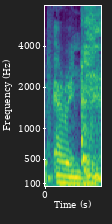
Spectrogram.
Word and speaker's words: R&B: Le R&B. – À savoir dans le contexte quand même, parce que j'ai mal prononcé tout à l'heure. Je dis Airbnb, l'erreur totale.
